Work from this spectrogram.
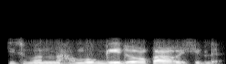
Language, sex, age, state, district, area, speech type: Assamese, male, 45-60, Assam, Dhemaji, rural, conversation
